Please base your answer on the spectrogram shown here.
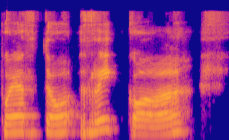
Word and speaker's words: Puerto Rico: That strong trill, Puerto Rico, to replicate the rico, the stronger trill, we make it a double R when we slam those words together.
